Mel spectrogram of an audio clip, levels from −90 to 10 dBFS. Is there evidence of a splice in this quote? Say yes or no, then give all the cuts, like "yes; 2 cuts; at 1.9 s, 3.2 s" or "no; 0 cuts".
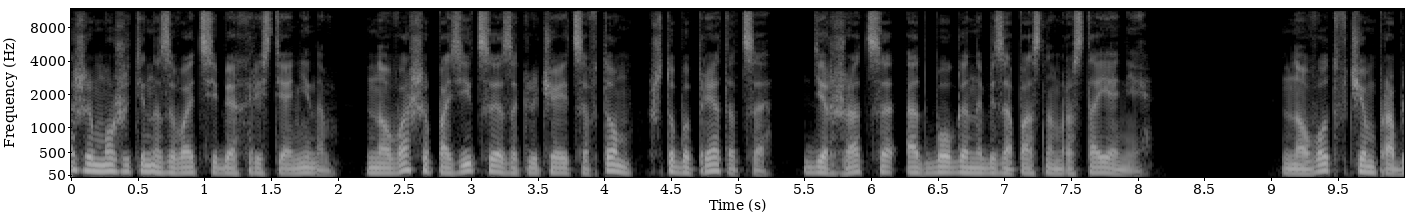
no; 0 cuts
